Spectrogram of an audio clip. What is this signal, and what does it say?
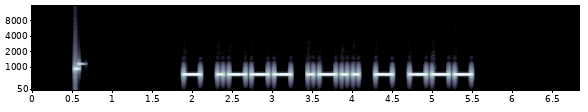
Morse code, heard as a keyed tone, about 17 wpm, 700 Hz. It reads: TJLTO
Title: Code Groups - 5 Letters - 17wpm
